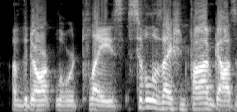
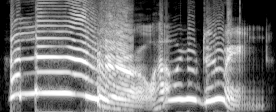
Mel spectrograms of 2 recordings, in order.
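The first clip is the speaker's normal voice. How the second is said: very high, loud falsetto hello; exaggerated greeting; 10 dB louder, much slower than usual. Player greets someone newly met in a high, loud squeal. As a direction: squeal it, sliding down from the top.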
